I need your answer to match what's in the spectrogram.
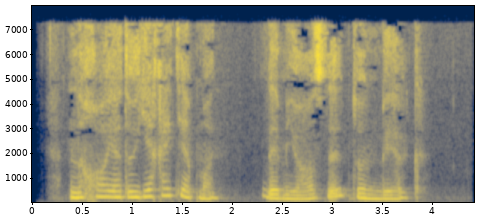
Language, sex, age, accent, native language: Uzbek, female, 12-17, Toshkent shahri, Uzbek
